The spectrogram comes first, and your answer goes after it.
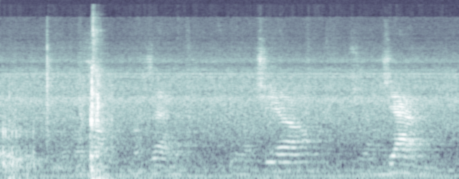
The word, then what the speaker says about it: Giang: Tại vì bây giờ là đang bây giờ mọi người cũng How do you say Xiang? I thought this was I thought it was Xiang. Giang. Chiang. Giang.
